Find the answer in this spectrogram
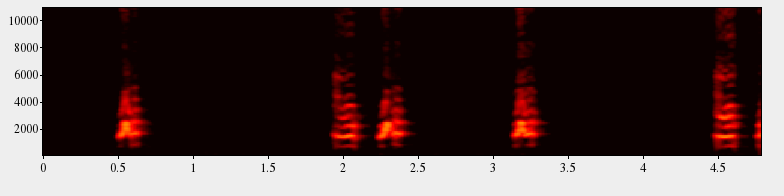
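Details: Cockatiel (Nymphicus hollandicus), call.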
